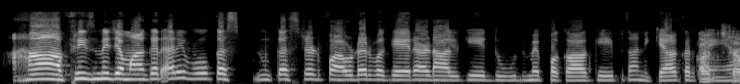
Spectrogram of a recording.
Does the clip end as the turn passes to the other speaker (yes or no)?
yes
